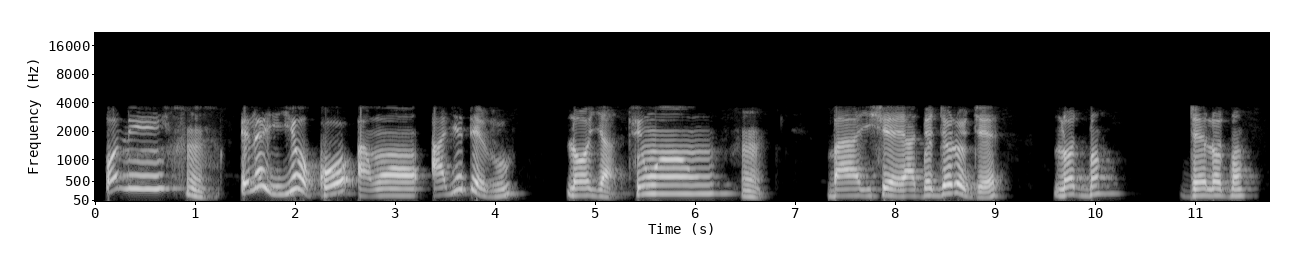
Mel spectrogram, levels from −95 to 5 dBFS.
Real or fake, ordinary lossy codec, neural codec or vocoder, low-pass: real; none; none; 3.6 kHz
